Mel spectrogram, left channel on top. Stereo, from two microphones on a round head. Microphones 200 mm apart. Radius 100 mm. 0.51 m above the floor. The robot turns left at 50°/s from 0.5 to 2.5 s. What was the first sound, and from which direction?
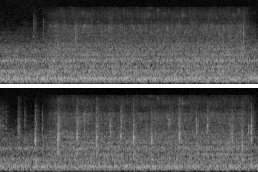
Only background noise.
